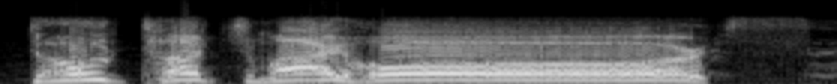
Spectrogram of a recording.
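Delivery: raw, rough bellowing scream, very loud and slow. Friends riffing on what a character has to scream: screaming. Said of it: "What he has to scream is".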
